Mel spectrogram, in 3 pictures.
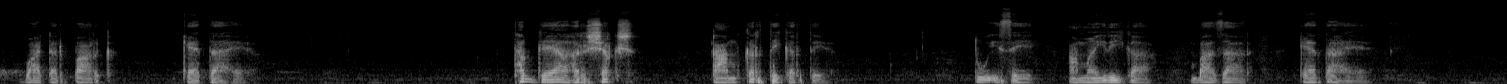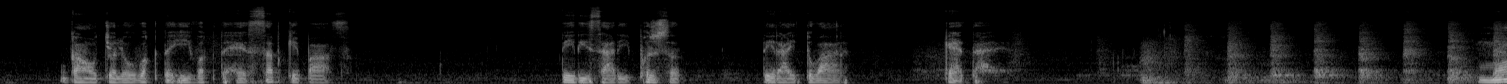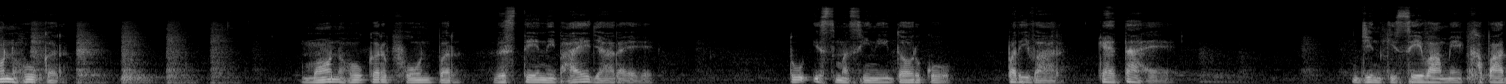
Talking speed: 75 wpm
